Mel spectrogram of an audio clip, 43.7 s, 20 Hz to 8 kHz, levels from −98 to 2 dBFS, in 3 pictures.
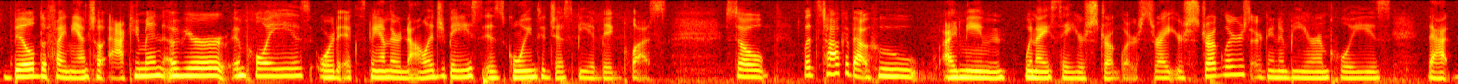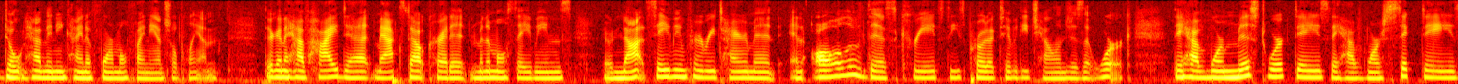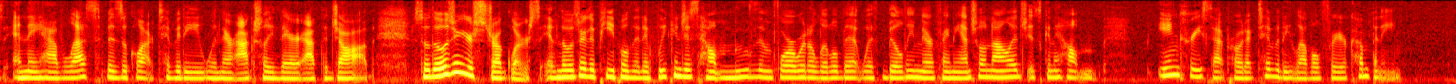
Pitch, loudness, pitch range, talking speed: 180 Hz, -22 LUFS, 170-195 Hz, 190 wpm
